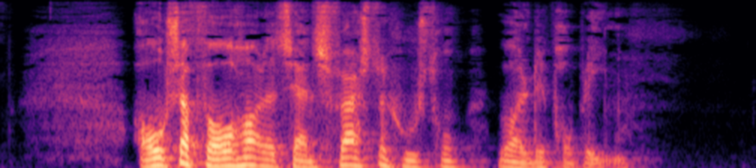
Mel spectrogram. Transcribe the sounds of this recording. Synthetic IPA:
ʔɒʊsɒ̽fɒːɦɒ̽l̰ð̩ˠt͡sʰe̝ænsfɶɐsd̥əhusd̥ʁu | ʋɒ̽ld̥əpʰʁo̝b̥le̝̰ːm

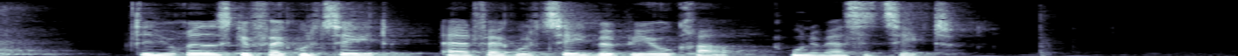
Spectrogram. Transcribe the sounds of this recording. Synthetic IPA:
d̥e̝juʁḭːðˠisɡ̥əfækʰult͡sʰe̝̰ːd̥ʔæɐe̝d̥fækʰult͡sʰe̝̰ːd̥ʋe̝b̥ioɡ̥ʁɑ̈ʊ̰ðˠuniʋæɐsit͡sʰe̝̰ːd̥

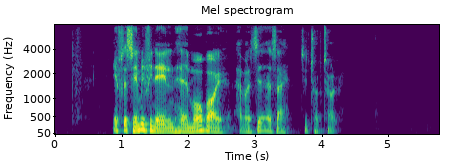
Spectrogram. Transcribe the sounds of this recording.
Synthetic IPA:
efd̥ɐseməfinɛ̰ːln̩ɦæð̞̩ˠmɒːb̥ɒ̽ɪæʋɑ̈ŋse̝̰ːɐðˠsɑ̈ɪt͡sʰe̝lt͡sʰɒ̽b̥̚t͡sʰɒ̽l̰

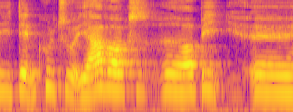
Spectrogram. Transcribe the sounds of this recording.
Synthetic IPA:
ḭd̥enkʰult͡sʰuɐ̰jɑ̈ʋɒ̽ɡ̥s̩ɒ̽b̥iø

